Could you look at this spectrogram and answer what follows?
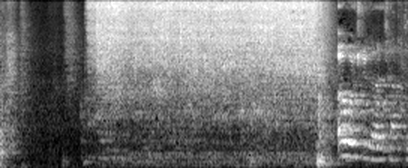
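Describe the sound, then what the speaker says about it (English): A water tap runs for about three seconds while hands are washed, a bright, steady hiss that stops abruptly before a voice starts speaking. "I'm going to go wash my hands."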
